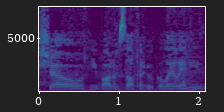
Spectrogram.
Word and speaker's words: ukulele: he bought himself an ukulele, and he's not put it down since. An ukulele? Yeah, that's how you say it there. And then he gets very like, no, it's ukulele.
